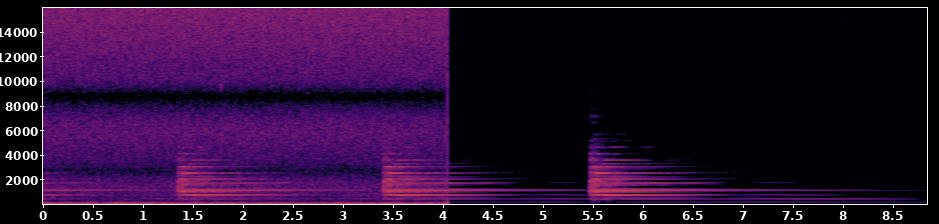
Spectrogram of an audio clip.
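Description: bell ringing

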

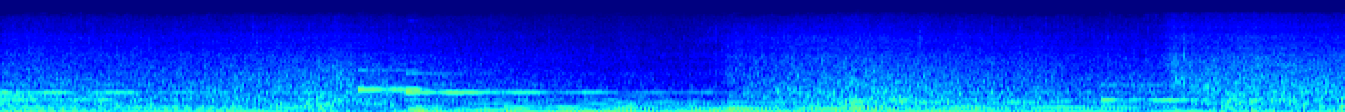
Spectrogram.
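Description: sea waves

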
